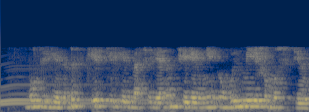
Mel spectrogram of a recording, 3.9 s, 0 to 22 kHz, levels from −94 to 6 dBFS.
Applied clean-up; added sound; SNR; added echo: none; Guitar; 14 dB; reverberation time 0.4 s.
